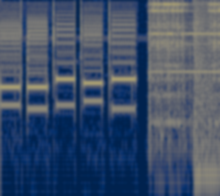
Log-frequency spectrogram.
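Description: Mobile phone keypad dialling: five quick touch-tone beeps, each two notes at once, at a slightly different pitch. About one and a half seconds in, a telephone ringing sound starts at the other end of the call.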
